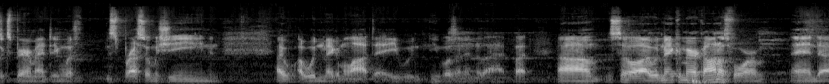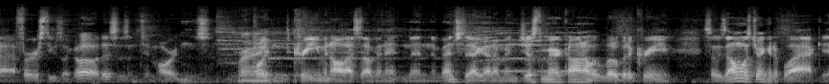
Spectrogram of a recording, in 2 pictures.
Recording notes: Recorded at Serpent Brewing.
